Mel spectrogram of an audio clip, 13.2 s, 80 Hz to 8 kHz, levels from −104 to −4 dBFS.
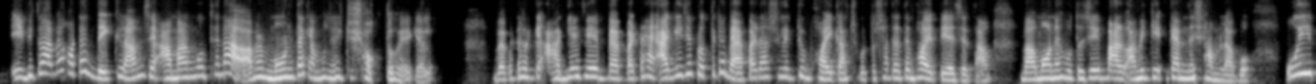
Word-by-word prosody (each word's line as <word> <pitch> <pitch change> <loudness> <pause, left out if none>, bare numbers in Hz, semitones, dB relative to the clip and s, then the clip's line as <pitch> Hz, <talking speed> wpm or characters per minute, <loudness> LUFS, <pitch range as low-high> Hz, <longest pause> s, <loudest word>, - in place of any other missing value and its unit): এর 240 - -1
ভিতরে 365 +6 +1
আমি 425 - -6
হঠাৎ 410 +3 0
দেখলাম 210 +2 +1
যে, - - +1 0.2
আমার 240 +3 +3
মধ্যে 290 +3 -7
না 370 - +7 0.2
আমার 265 - +1
মনটা 255 +6 +3
কেমন 235 -1 -2
জানি 225 +3 -1
একটু 240 - -11
শক্ত - - -4
হয়ে - - -7
গেল। - - -7 0.7
ব্যাপারটা 215 +6 -3
হলো 250 -2 -2
কি - - +2 0.2
আগে 220 +4 -1
যে, 270 - +1 0.2
ব্যাপারটা 215 +2 +1
হ্যাঁ, 260 - +1
আগেই 260 +7 -1
যে, - - 0
প্রত্যেকটা 330 +6 -4
ব্যাপারে 190 +6 +1
আসলে 265 0 -9
একটু 230 +6 -6
ভয় 205 -2 +3
কাজ 195 +3 0
করত। 195 0 -12
সাথে, 240 -2 -8
সাথে 240 +2 -4
ভয় 230 -4 +5
পেয়ে 180 -1 +1
যেতাম 170 -1 -5 0.4
বা 195 - +5
মনে 230 +1 +4
হত 225 -1 -4
যে, 235 - +2
পার 215 -1 +7
আমি 225 +3 +2
কে 245 - -3
কেমনে 230 -1 +2
সামলাবো। 160 -6 -3 0.5
ওই 335 +3 +4
235 Hz, 220 wpm, -24 LUFS, 210-265 Hz, 0.7 s, না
